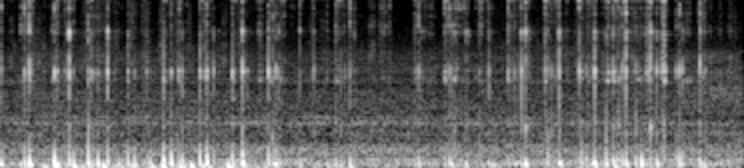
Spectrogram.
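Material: Wood.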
